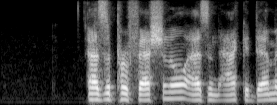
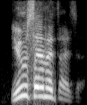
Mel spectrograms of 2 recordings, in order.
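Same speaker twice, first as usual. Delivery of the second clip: curt local staff; 7 semitones higher, 4 dB louder, faster than usual. Retold or imitated. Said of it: "That's how they talk".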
